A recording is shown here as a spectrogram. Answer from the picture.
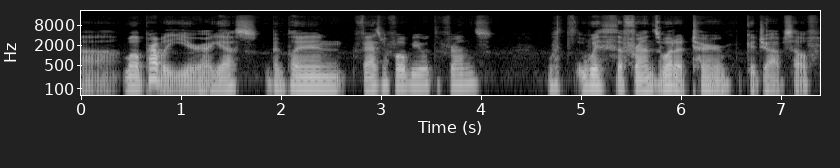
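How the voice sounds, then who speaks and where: In a Midwestern accent, a man speaks at a fairly slow pace with a relaxed tone and big swings in loudness. The sound is dry and close with no echo. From US Midwest, Minnesota. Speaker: podcast host and Twitch streamer. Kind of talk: casual podcast monologue. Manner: relaxed, many filler ums.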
